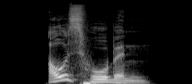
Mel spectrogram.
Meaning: first/third-person plural dependent preterite of ausheben
- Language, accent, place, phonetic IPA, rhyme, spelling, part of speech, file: German, Germany, Berlin, [ˈaʊ̯sˌhoːbn̩], -aʊ̯shoːbn̩, aushoben, verb, De-aushoben.ogg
